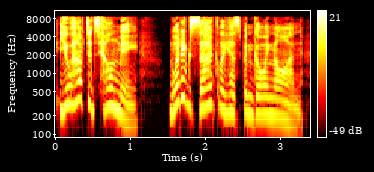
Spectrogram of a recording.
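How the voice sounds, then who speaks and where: A woman's voice: sits high, sing-song, unhurried, dry recording, pitched above the performer's own voice, full character voice. A woman narrator voicing a worried, exasperated, pleading pregnant mother in an audiobook. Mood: confronting, worried.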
